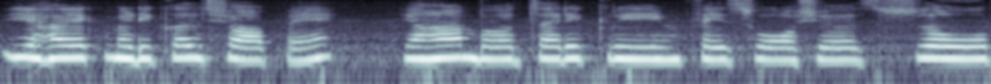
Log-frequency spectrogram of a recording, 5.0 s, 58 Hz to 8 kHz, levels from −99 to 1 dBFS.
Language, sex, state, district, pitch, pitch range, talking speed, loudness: Hindi, female, Punjab, Kapurthala, 260 Hz, 250-270 Hz, 155 wpm, -13 LUFS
